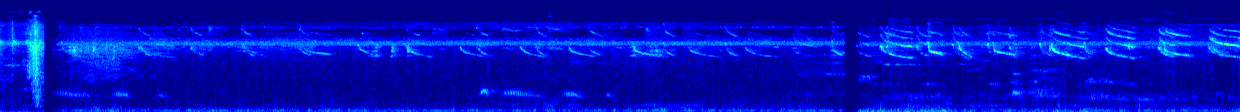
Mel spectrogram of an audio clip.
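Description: A bird calling over and over in short falling chirps, about two a second, over a steady high whine and low rumble of wind on the microphone.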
